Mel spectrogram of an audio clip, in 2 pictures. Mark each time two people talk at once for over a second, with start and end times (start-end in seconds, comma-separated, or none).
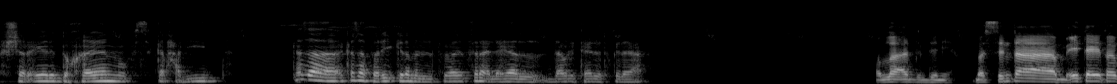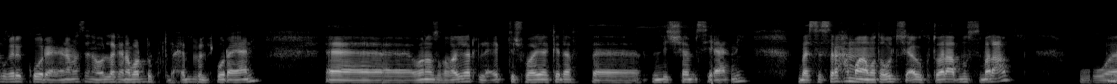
none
